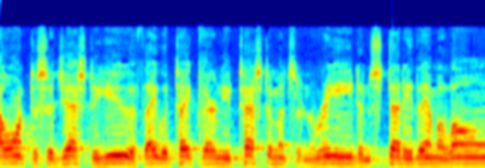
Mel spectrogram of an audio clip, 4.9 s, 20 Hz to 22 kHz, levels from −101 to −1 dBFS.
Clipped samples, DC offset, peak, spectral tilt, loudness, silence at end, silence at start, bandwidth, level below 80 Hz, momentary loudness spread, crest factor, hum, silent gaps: under 0.1%; under 0.1%; 0 dBFS; -6.5 dB/octave; -16 LUFS; 0 s; 0 s; 11 kHz; -50 dBFS; 7 LU; 14 dB; none; none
